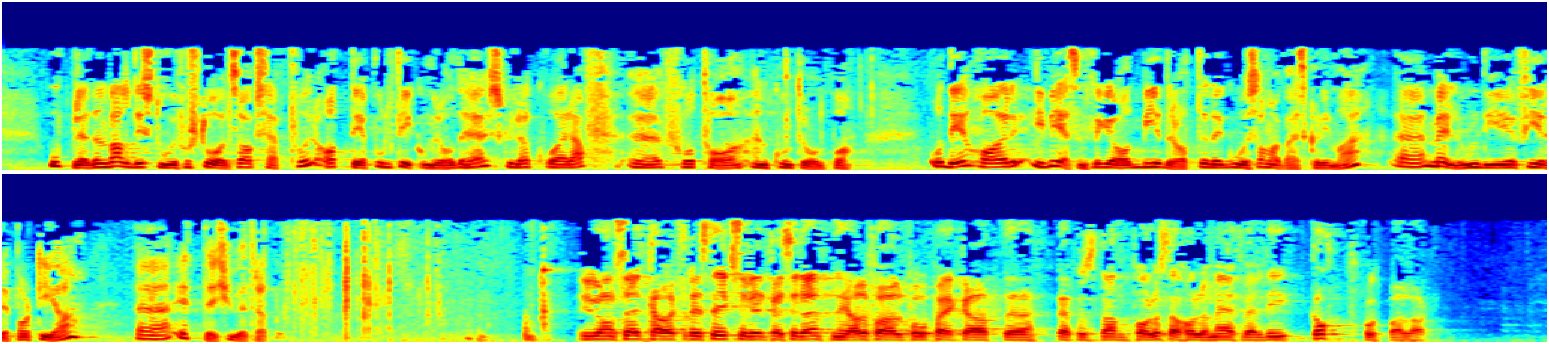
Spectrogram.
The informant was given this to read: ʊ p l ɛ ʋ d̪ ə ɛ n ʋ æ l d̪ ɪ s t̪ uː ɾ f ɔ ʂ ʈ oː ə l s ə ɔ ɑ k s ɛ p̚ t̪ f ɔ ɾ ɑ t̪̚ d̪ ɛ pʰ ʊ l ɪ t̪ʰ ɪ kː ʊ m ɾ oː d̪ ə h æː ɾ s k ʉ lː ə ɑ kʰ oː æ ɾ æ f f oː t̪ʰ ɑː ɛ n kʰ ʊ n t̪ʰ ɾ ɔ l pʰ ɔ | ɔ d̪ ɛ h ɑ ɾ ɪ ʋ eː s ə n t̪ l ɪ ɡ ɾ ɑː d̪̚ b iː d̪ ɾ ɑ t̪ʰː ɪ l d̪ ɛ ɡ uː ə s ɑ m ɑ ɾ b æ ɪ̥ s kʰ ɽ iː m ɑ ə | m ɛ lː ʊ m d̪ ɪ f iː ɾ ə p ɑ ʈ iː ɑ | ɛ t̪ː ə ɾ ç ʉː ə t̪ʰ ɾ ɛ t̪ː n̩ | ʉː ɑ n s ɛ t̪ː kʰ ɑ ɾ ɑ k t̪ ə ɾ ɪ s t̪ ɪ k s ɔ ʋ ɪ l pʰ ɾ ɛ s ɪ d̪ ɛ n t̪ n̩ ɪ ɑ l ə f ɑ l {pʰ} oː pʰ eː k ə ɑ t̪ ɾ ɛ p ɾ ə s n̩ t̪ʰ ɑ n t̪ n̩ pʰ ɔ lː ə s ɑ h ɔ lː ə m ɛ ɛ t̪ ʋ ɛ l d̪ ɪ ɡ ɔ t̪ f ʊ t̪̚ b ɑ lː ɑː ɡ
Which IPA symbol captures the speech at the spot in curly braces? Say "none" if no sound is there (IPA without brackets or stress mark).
pʰ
